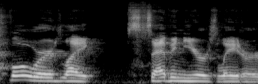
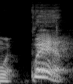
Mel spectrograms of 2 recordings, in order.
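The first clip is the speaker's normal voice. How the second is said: mock crash; 9 semitones higher than usual. Print hits the table edge.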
